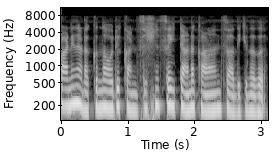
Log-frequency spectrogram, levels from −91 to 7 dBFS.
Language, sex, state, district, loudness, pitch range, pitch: Malayalam, female, Kerala, Kollam, -16 LUFS, 160-195 Hz, 175 Hz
